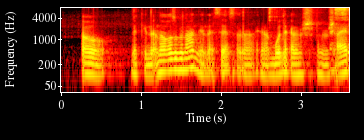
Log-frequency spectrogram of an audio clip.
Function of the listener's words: taking over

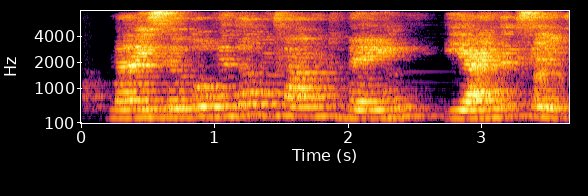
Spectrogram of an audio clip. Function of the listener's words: listening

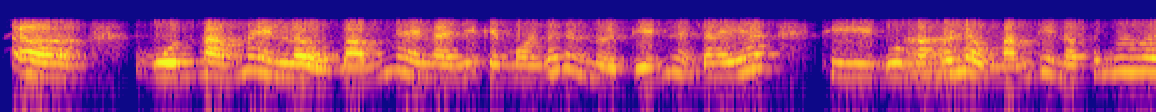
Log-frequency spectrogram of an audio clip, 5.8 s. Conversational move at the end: listening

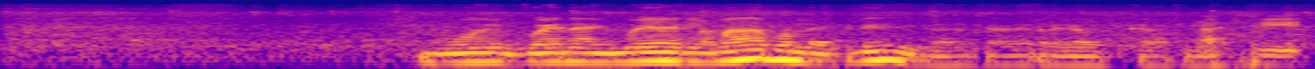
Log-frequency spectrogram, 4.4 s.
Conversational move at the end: taking over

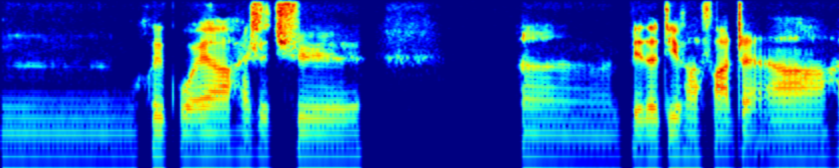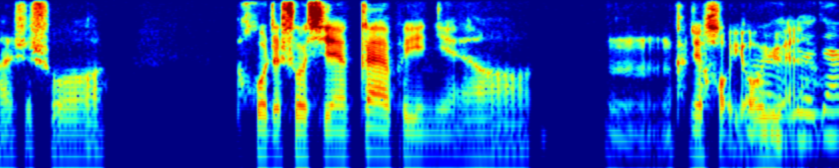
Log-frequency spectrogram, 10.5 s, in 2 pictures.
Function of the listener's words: taking over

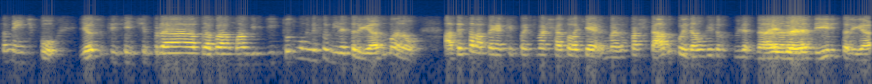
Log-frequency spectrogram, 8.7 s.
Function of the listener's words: listening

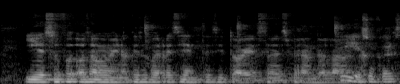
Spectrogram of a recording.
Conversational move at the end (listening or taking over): taking over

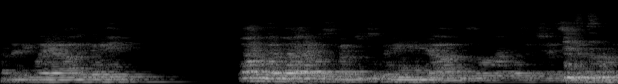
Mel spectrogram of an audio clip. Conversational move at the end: taking over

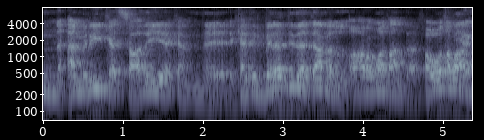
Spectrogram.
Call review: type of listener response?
taking over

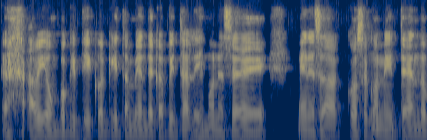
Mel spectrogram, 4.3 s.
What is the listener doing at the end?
listening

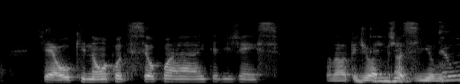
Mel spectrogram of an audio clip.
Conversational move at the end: taking over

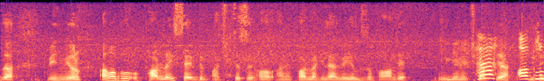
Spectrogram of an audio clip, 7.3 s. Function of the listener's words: taking over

